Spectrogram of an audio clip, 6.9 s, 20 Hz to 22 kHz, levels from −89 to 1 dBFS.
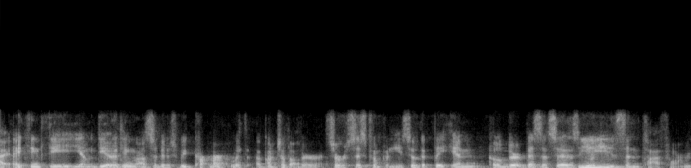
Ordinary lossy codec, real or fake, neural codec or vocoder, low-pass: Opus, 24 kbps; fake; codec, 24 kHz, 0.9 kbps, WavTokenizer, medium music audio release; 7.2 kHz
